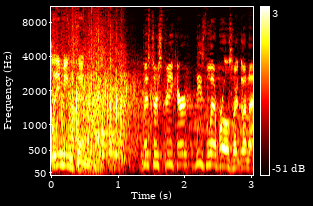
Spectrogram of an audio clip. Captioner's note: some Applause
